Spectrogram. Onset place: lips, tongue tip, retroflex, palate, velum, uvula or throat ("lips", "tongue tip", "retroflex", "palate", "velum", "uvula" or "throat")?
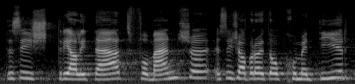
tongue tip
